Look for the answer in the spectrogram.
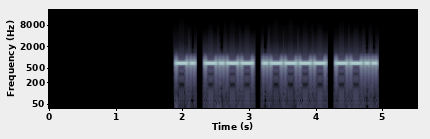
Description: Morse code, heard as a keyed tone, about 22 wpm, 700 Hz. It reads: NY1Z
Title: USA Call Signs - 4 Characters - Repeated 3x - 22wpm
